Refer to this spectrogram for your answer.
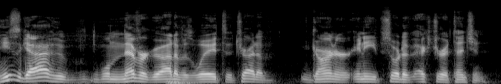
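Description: Recorded very cleanly with a silent background, a man with an American accent talks at a moderate pace and medium pitch in an unremarkable speaking voice. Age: 40s. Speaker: sports fan co-host. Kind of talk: casual chat. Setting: outdoors in his backyard.

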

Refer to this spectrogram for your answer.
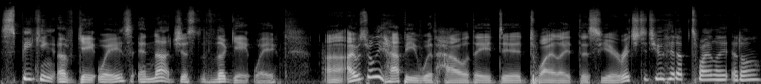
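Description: In a very clean recording with a silent background, the speaker is a man. He has an American accent and a fairly quick pace. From Minnesota. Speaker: radio talk show host. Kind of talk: radio talk show interview.

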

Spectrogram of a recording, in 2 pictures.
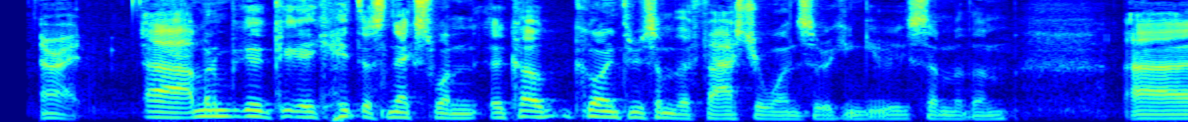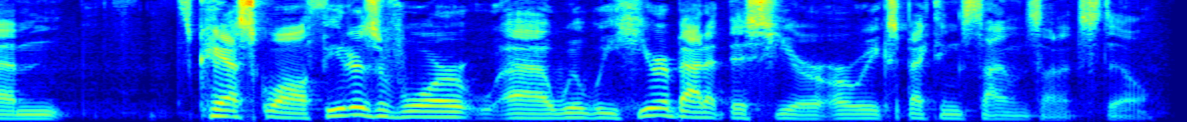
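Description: A man with an ordinary speaking voice, medium pitch and an American accent, lively intonation at a fairly quick pace, in a very clean recording with a silent background. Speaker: livestream host. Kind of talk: casual chat. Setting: live stream.

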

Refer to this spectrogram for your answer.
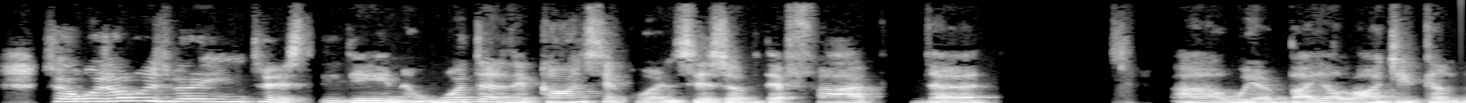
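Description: A woman's medium-pitched, somewhat breathy voice with a Spanish accent, at a moderate pace. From Spain. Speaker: historian of science. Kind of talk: interview.

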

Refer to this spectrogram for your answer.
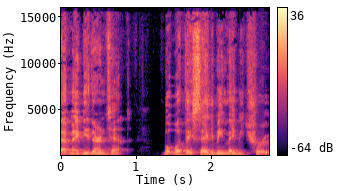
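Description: In a Kentucky accent, a man talks with ordinary pitch variation on a very clean recording with a silent background. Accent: Kentucky Southern US. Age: 40s. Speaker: former college basketball player and sports radio host. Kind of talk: casual interview chat. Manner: halting with filler words and repeats.

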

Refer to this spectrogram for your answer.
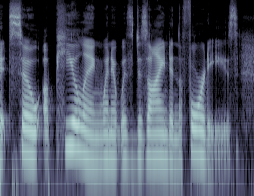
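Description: With an American accent and an ordinary speaking voice, a woman talks at medium pitch and a moderate pace in a very clean, dry, close recording with no echo and a silent background. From United States. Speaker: English professor and author. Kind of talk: interview conversation.

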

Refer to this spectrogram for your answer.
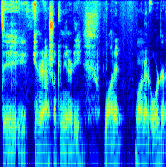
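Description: A man with an American accent, a fairly low pitch and a somewhat breathy voice, at a moderate pace. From Oregon, US. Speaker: author. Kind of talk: interview. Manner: halting, with repetitions.

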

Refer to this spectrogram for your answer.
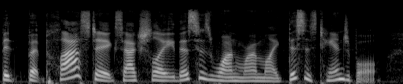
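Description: Lively intonation from a woman with a Texan accent, medium in pitch, at a moderate pace against a quiet background. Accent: Texan American English. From Texas, US. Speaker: plastic pollution chemist. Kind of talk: interview.

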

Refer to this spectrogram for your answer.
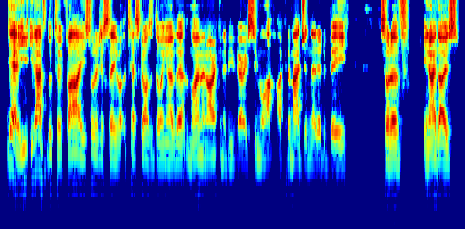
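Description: With an Australian accent, a man speaks at a very fast pace, his fairly low voice bright and sharp in tone. The intonation is fairly even, and the background is quiet. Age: 20s. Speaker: professional cricketer. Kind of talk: interview.

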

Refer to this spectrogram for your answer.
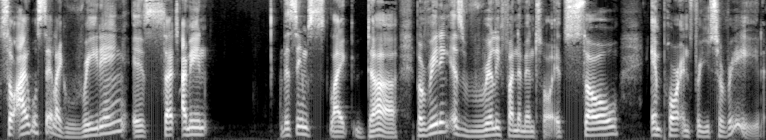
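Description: In a very clean recording with a silent background and a dry, close sound without echo, a man of medium pitch speaks at a fairly slow pace with lively intonation and an animated tone. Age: 30s. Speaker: podcast host. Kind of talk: casual chat.

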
